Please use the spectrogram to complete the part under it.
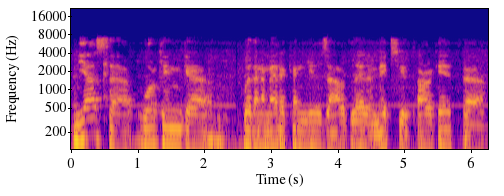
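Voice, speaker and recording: A man's voice: lowish voice, fairly even intonation, unhurried, fairly bright tone. A man, a journalist speaking as a guest in a remote news interview, hesitant, with many fillers and restarts. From Afghanistan. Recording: muffled remote line with background noise.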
